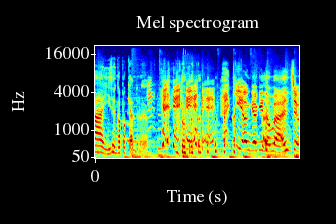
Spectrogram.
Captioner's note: crying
